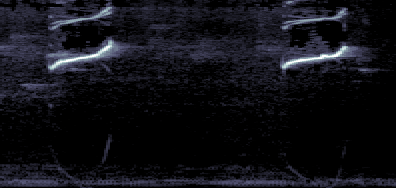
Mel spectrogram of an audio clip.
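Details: Female Oriental magpie-robin luring males, used as trap bait: two pure whistled notes, each held about half a second and gently rising, spaced over two seconds apart, with a low droning hum beneath.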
